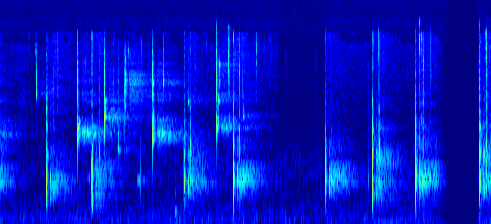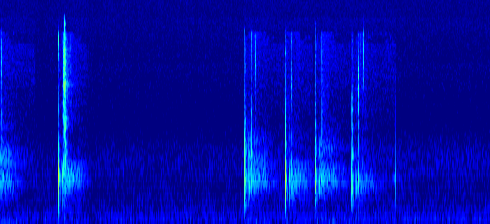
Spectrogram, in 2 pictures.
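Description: Footsteps of heeled boots on a hard floor: slow, hesitant steps in small groups, each a sharp tap with a short ringing tail. The steps stop about three quarters of the way through.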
